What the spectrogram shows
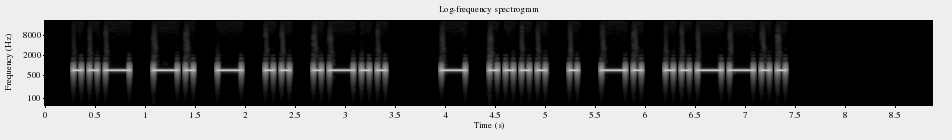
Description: Morse code, heard as a keyed tone, about 15 wpm, 700 Hz. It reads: UNTIL THEN?
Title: Sentences from Top 500 Words and Abbreviations 15wpm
